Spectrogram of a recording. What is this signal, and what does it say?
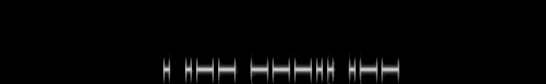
Morse code, heard as a keyed tone, about 21 wpm, 700 Hz. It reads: EW8W
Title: DXCC-100 Call Signs - 4 Characters - 22wpm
